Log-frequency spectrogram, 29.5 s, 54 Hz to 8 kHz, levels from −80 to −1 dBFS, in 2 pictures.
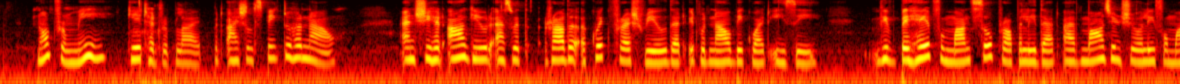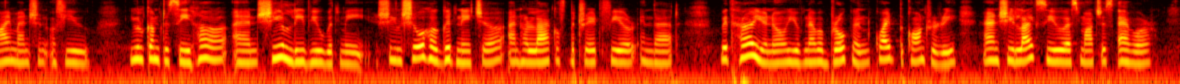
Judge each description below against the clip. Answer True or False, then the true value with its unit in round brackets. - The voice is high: True (210 Hz)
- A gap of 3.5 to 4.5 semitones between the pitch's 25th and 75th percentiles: False (3.0 semitones)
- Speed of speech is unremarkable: True (180 wpm)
